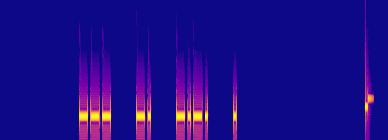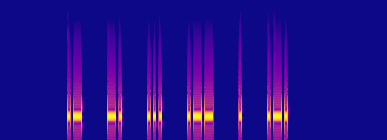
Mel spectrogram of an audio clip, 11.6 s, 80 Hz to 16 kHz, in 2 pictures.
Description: Morse code, heard as a keyed tone, about 27 wpm, spaced as for 16 wpm, 700 Hz. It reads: ONCE ANSWER
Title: 3x Character Spacing - Top 300 Words - 28wpm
